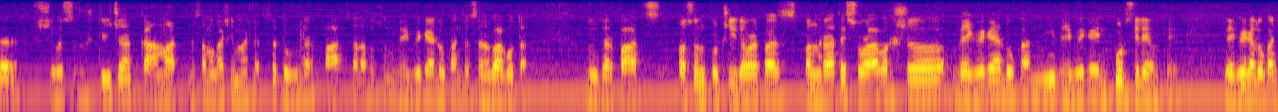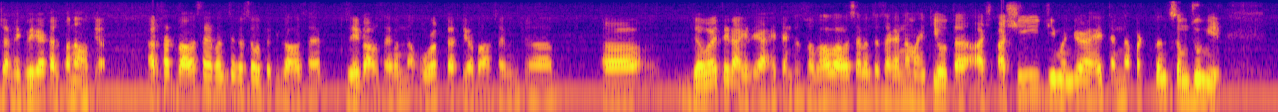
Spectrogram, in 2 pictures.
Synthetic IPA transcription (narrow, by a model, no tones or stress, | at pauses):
t̪əɾ | ɕiʋəsɾuʂʈit͡ɕjakamat̪̚d͡zəsəm̤əɡaɕiːm̤əʈlat̪əsəd̪onɦəd͡zaɾpat͡ssalapasuːnʋeɡʋeɡɭjalokant͡səsə̃ɦbʱaɡʱɦot̪a | d̪onɦəd͡zaɾpat͡spasuːnput͡ɕʰiːd͡zəʋəɭpaspənd̪ɾat̪esoɭaʋəɾʂəʋeɡʋeɡɭjalokanːiːʋeɡʋeɡɭeimpuːɾʈsd̪ileɦot̪ḛ | ʋeɡʋeɡɭjalokãɲt͡ɕjaʋeɡʋeɡɭjakəlpənaɦot̪ja̰ | əɾt̪ʰat̪bʱaʋsaɦjbant͡səkəsəːɦot̪əːkiːʋjaʋsajəb̚ | d͡zeʋjaʋsajbanːaʔoɭək̚t̪at̪̚kĩw̃ʋabʱaʋsajbaɲt͡ɕja | d͡zəʋəɭt̪eɾaɦileaɦet̪ːjant͡sasʋəbʱaʋʋaʋsajbant͡sas̬aɡʱɭjanːamaɦit̪iːɦot̪aə̰əɕiːd͡ʑiːməɳɖəɭaɦet̪ːjanːapəʈkənsəmd͡zuːnje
